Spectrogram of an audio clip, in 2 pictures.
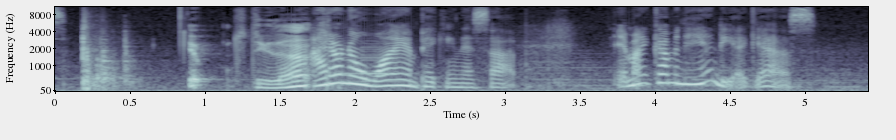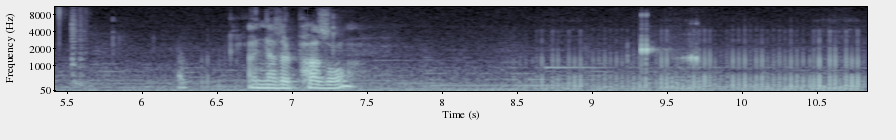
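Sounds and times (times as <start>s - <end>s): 
speech: 0.0s - 5.1s, 6.2s - 7.5s
cat purring by an open window: 6.3s - 7.2s, 8.4s - 10.8s.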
